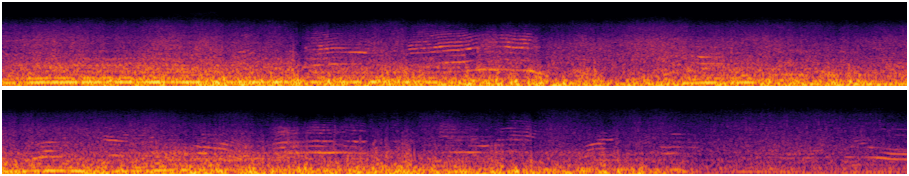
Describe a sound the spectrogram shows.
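Waves crash and spray against a speeding boat's hull.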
